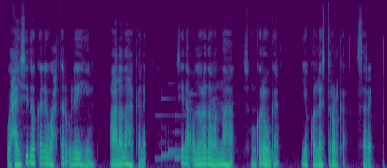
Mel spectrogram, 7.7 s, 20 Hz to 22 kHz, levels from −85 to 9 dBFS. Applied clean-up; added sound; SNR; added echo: neural mask model RNNoise.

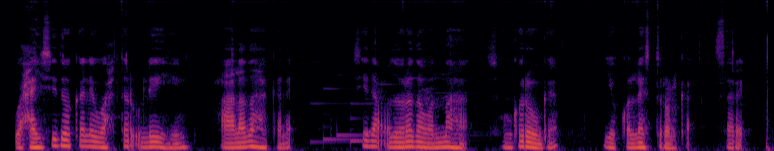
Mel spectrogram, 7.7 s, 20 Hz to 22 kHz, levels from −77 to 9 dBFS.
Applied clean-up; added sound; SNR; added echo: none; Ringtone; 19 dB; none.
